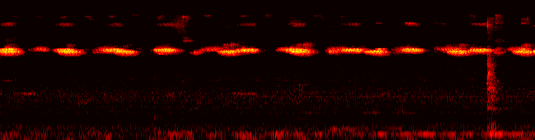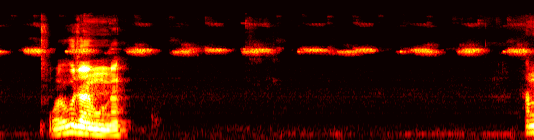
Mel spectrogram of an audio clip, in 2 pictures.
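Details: Crickets offered as food to a pet leopard gecko chirp indoors in a regular, shrill pulse about twice a second. Midway, a brief human voice cuts in, then the chirping carries on.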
